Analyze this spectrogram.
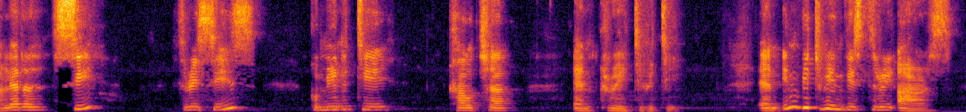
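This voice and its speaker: A middle-aged woman from Fiji giving a webinar presentation, pausing often with "uh" as she lists her points. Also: lowish voice. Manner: many "uh" fillers, warm greetings, listing points. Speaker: museum association secretary-general speaker.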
